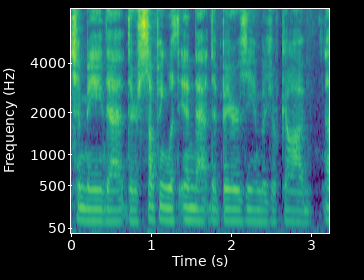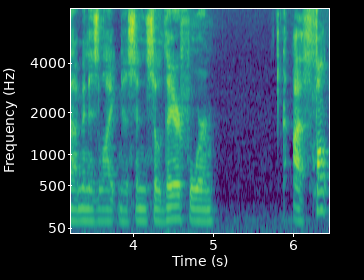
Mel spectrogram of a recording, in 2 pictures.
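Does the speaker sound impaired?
Yes: cleft lip and palate; listener heard 'palate' as 'pilot', self-described enunciation not always good, attributed to being from Tennessee.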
